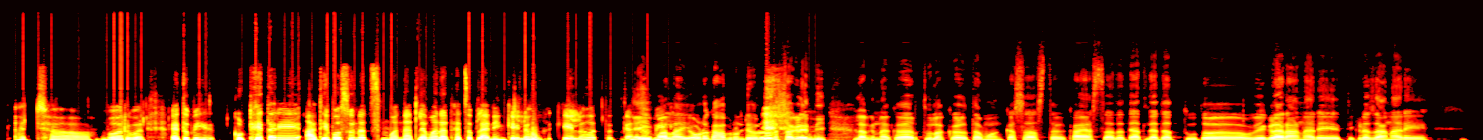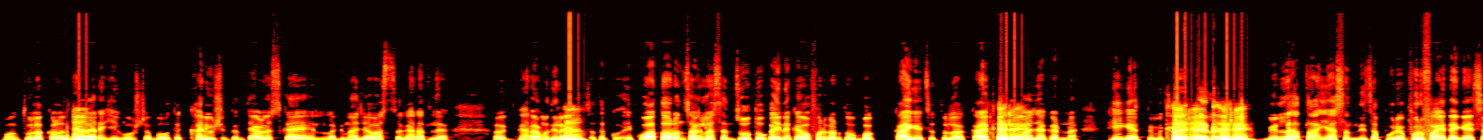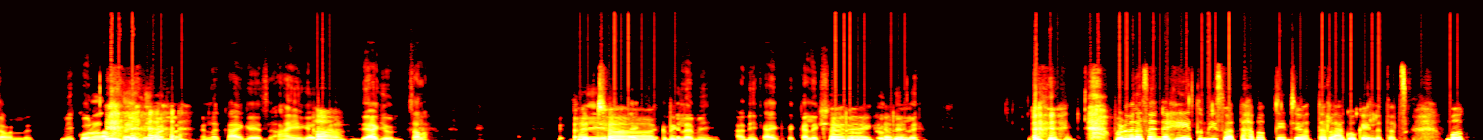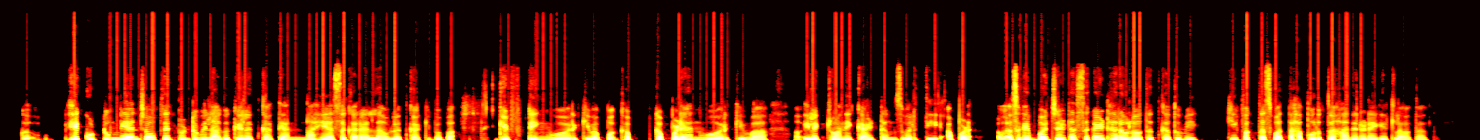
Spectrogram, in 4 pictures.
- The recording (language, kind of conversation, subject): Marathi, podcast, कमी खरेदी करण्याची सवय तुम्ही कशी लावली?
- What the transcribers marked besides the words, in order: distorted speech; static; in English: "प्लॅनिंग"; laughing while speaking: "केलं हो"; laughing while speaking: "तुम्ही?"; chuckle; other background noise; tapping; mechanical hum; laughing while speaking: "पुरेपूर फायदा घ्यायचा"; laugh; chuckle; chuckle; laughing while speaking: "दिले"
